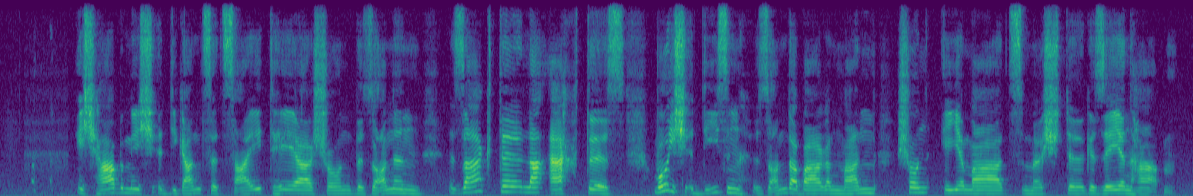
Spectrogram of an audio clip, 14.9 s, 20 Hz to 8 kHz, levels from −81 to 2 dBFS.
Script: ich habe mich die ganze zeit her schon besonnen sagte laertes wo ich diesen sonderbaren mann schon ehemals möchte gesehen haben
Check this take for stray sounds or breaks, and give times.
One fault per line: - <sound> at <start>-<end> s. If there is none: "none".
- laugh at 0.4-0.7 s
